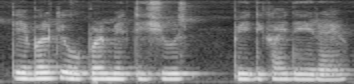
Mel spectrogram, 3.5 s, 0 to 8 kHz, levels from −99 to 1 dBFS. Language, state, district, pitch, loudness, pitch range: Hindi, Arunachal Pradesh, Papum Pare, 195 Hz, -15 LUFS, 185-200 Hz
